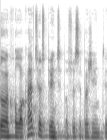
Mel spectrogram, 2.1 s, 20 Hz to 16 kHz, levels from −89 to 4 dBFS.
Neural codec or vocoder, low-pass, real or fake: codec, 32 kHz, 1.9 kbps, SNAC; 14.4 kHz; fake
